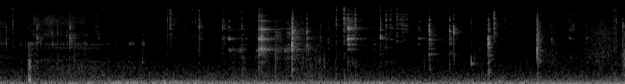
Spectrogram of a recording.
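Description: Cutlery clinks and scrapes against plates as a young lieutenant dines with a family and the grandfather, in scattered, irregular taps, bright and fairly faint over a low steady hum, with no one speaking.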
